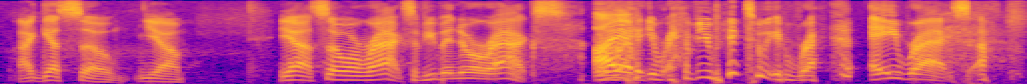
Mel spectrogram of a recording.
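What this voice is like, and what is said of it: Southern American accent. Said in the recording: “my southern accent is going to make this sound like me just saying, have you been to Iraq?”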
